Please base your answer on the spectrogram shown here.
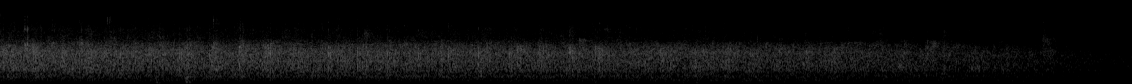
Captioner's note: applause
